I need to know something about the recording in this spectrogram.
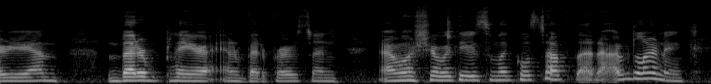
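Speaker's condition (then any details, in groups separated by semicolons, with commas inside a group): Spinocerebellar ataxia type 2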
